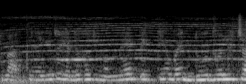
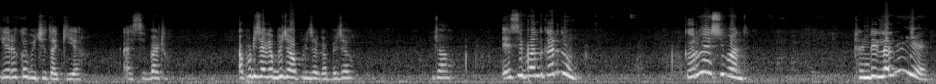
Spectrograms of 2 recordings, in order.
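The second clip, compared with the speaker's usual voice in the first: sing-song mummy voice; 7 semitones higher, 6 dB louder than usual. Real, not acted. Mother settling baby, asking if cold.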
